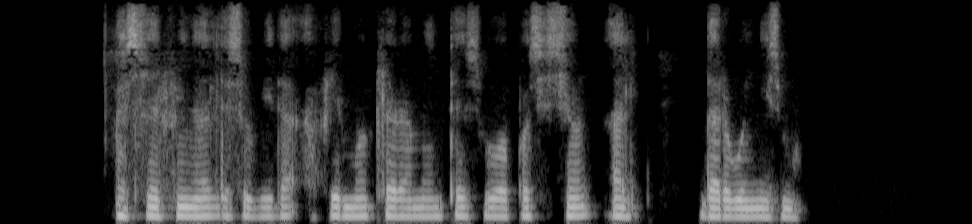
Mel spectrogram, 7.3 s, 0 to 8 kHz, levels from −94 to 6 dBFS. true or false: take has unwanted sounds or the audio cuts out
false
